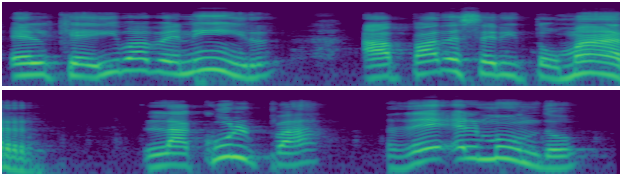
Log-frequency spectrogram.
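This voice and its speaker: A man's voice: sits high, expressive, takes it slowly, pushed and bright. Emphatic preacher man. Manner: emphatic, addresses listeners directly, retells scripture dramatically. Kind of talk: Bible study sermon.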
